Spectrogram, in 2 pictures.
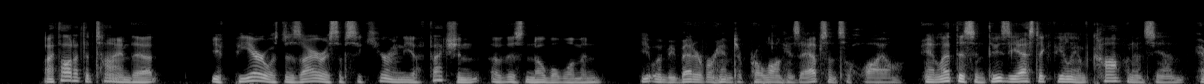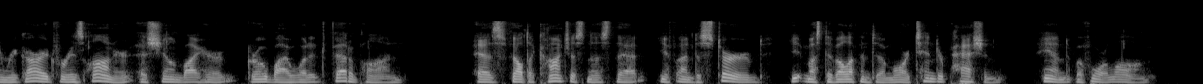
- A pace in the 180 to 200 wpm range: Yes, average, 185 wpm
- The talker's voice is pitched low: Yes, low, 110 Hz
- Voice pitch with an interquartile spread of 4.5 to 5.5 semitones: No, average, 3.7 semitones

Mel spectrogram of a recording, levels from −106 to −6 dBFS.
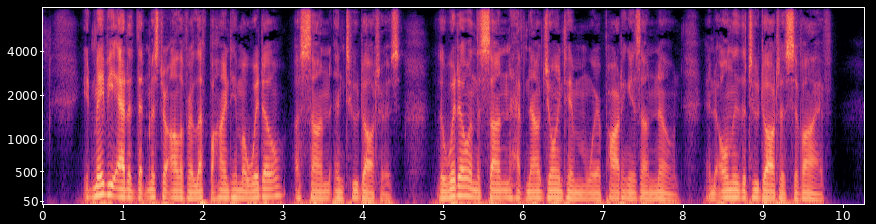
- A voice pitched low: Yes, low, 100 Hz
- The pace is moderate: No, fast, 210 wpm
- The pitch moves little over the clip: Yes, narrow, 2.3 semitones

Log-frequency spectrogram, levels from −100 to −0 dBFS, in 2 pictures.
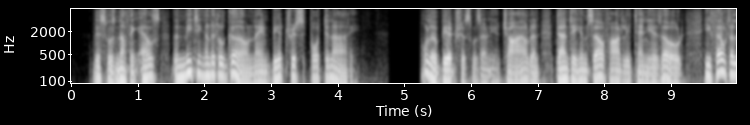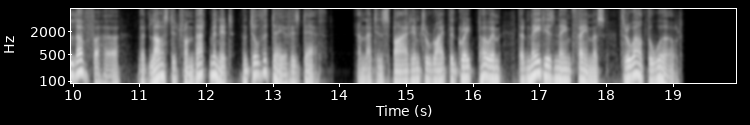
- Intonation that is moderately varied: No, wide, 7.2 semitones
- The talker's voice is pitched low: Yes, low, 100 Hz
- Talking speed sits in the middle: Yes, average, 175 wpm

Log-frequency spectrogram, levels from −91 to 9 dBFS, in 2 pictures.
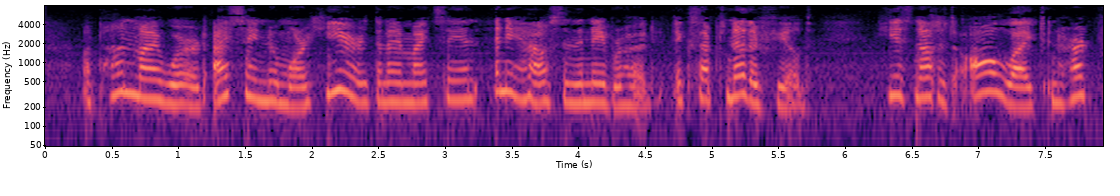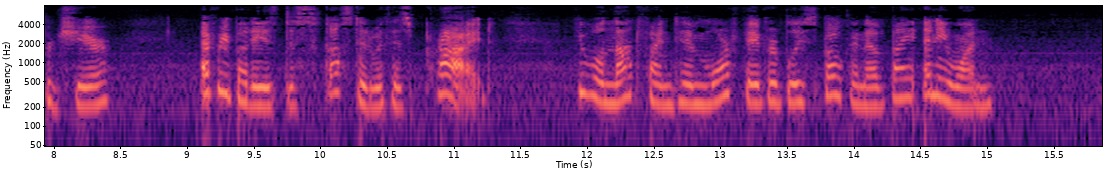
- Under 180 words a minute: Yes, average, 170 wpm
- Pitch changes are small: No, average, 4.7 semitones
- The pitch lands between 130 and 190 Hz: No, high, 240 Hz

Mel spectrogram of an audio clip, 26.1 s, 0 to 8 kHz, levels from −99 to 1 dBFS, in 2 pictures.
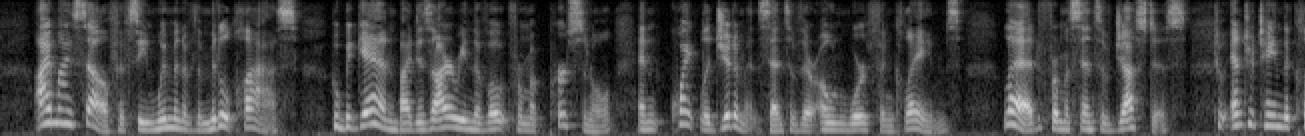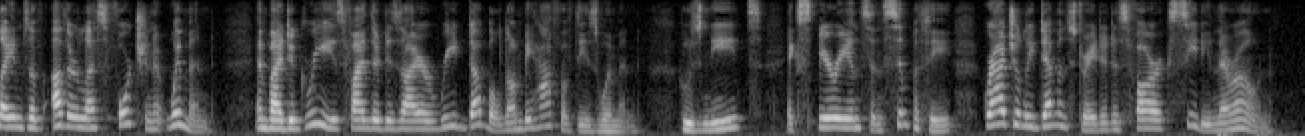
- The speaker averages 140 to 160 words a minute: Yes, average, 155 wpm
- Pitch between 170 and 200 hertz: Yes, medium, 185 Hz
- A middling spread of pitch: No, wide, 6.4 semitones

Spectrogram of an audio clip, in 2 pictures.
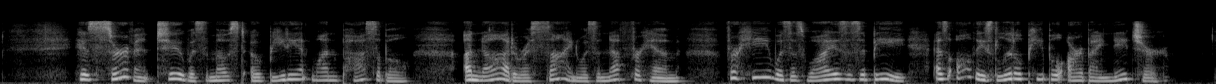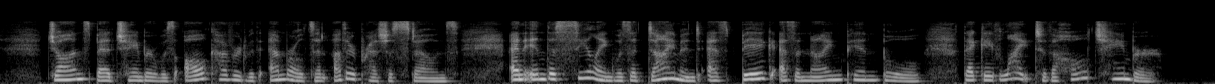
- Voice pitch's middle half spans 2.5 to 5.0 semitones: No, wide, 5.6 semitones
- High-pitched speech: Yes, high, 200 Hz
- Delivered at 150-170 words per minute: Yes, average, 165 wpm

